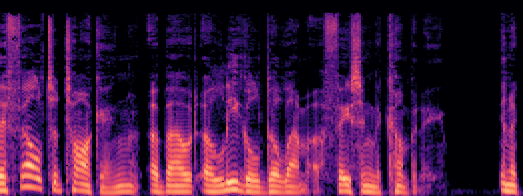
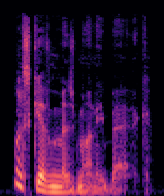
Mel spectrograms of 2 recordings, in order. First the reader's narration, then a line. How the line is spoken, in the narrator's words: he said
